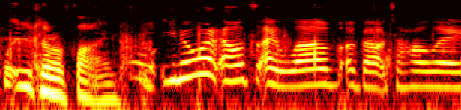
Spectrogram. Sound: laughs

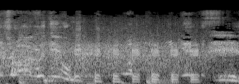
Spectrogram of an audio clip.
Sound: laughs

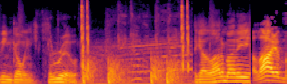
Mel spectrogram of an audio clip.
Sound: key clacks

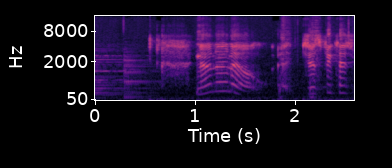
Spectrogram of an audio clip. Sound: over Phone

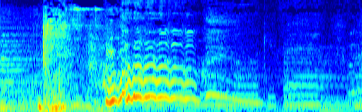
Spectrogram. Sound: laughing

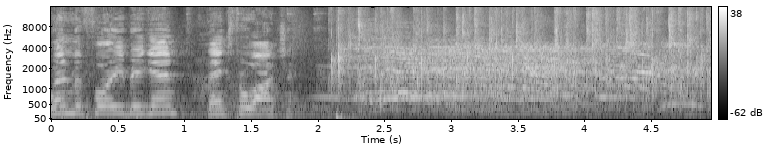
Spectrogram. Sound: crowd

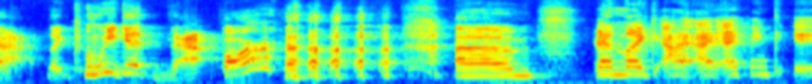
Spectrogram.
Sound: laughs

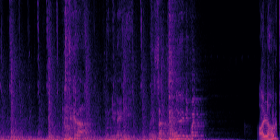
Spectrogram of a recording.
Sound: Malay Language

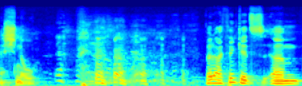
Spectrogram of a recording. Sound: audience laughing

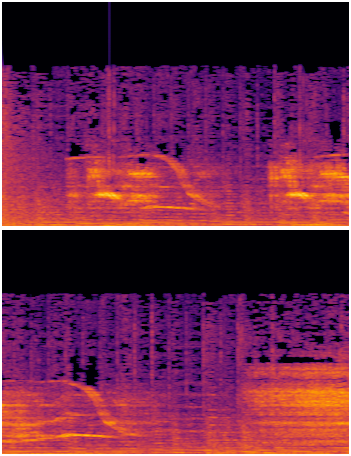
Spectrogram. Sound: raptors squealing

